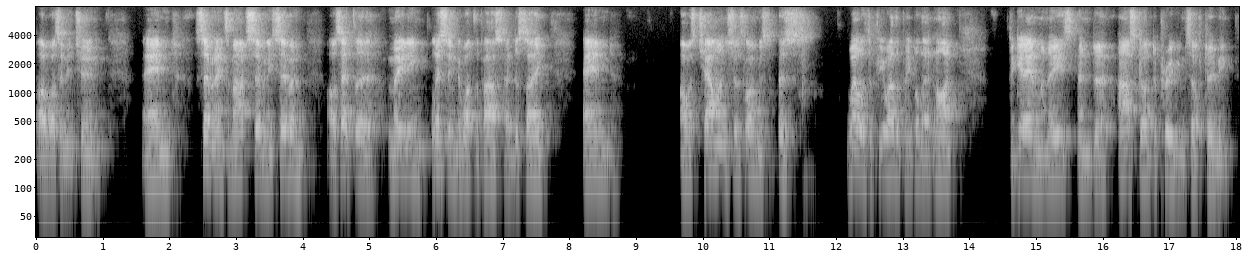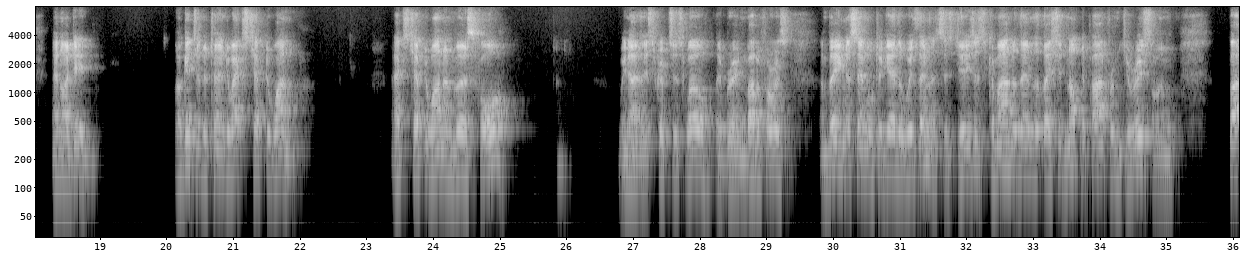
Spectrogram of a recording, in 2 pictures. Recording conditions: video call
